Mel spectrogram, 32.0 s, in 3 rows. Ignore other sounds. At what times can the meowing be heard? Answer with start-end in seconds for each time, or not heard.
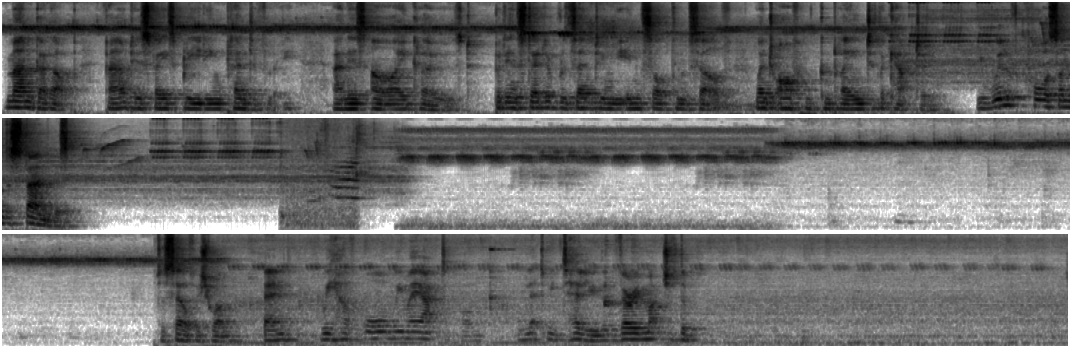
13.4-14.3.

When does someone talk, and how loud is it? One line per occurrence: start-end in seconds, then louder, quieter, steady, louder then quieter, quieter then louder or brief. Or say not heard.
0.0-11.3 steady
22.9-28.2 quieter then louder.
